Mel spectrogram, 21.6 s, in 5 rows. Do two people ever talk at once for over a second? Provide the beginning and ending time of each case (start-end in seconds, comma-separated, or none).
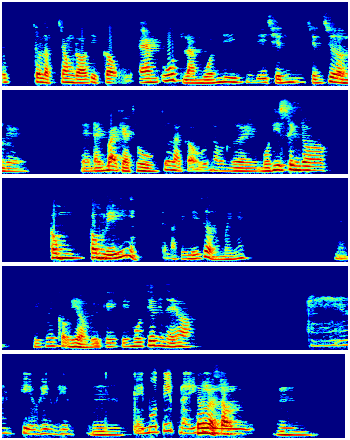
none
